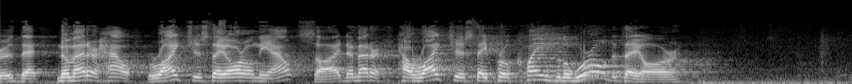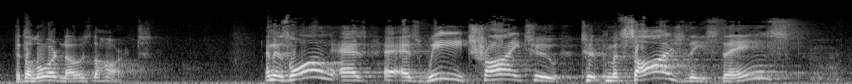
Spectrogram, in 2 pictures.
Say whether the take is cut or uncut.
cut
